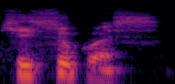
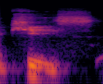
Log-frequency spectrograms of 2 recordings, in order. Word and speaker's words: Keeys: name God all right my name is pronounced kukis but nobody will ever know how to pronounce that except for my family so you can call me keiss everybody calls me Keith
